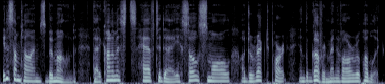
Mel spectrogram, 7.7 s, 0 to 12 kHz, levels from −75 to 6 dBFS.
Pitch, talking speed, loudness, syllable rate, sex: 135 Hz, 155 wpm, -21 LUFS, 4.9 syllables/s, male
